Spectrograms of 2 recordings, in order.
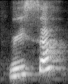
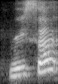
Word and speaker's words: Risa: Risa. Rhysa is her name. Risa rhymes with Lisa.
